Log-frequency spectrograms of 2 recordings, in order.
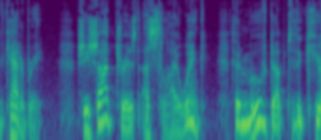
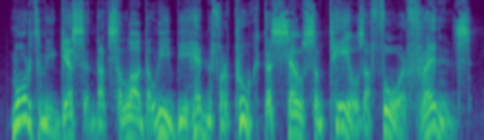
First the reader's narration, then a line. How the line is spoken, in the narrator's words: Brunner growled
